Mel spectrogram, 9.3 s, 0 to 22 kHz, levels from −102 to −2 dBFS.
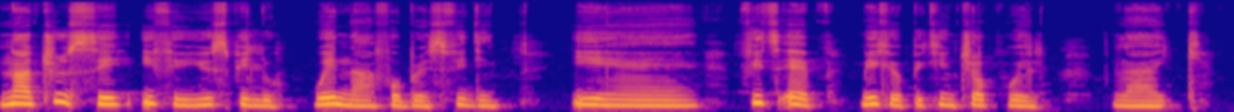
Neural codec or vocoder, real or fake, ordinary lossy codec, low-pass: none; real; none; none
